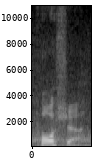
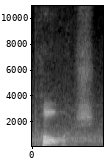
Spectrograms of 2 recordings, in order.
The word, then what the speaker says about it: Porsche: no porsche is pronounced porsche the americans say porsche because they just disregard the e but obviously the coupe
